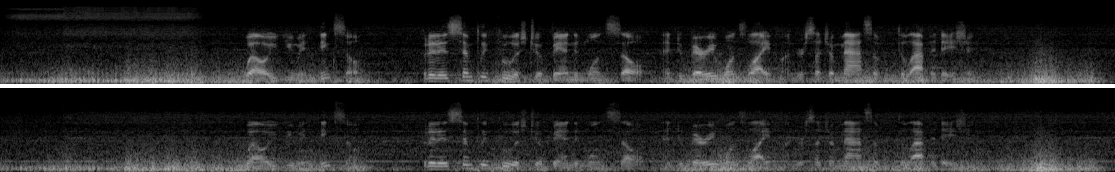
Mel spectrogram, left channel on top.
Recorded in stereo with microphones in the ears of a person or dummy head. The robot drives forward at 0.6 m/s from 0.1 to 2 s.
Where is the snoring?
No snoring in this recording.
